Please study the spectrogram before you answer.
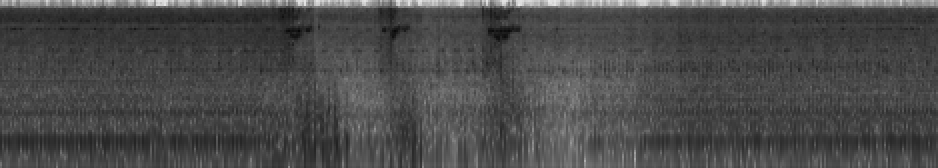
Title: squeaky sound #belt #car #engine #mechanic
